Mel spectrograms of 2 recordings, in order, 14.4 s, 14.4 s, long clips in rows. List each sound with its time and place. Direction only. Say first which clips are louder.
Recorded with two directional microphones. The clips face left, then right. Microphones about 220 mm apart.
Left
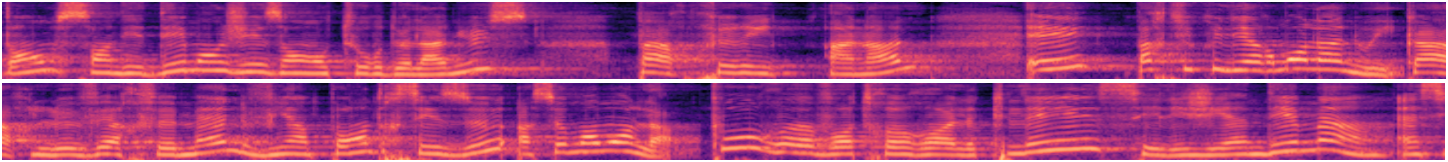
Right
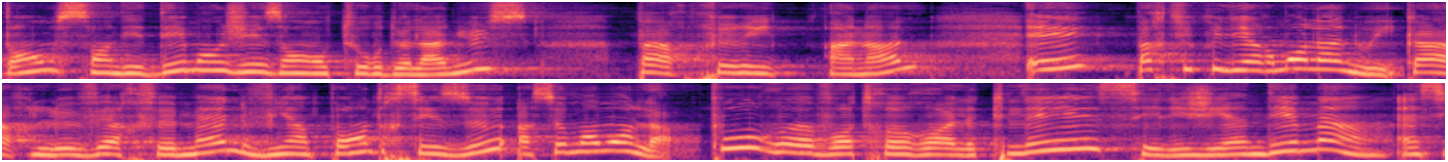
0.0 s a woman's voice: right 3 dB; 30° right (ahead or behind)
